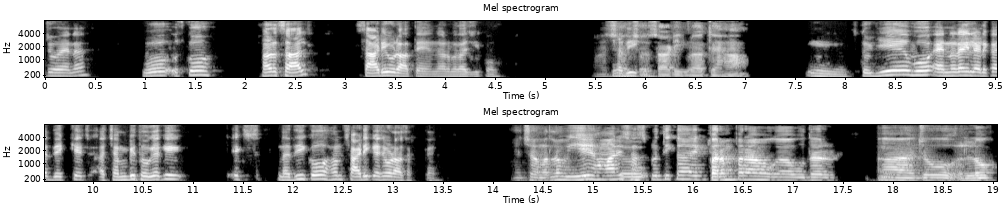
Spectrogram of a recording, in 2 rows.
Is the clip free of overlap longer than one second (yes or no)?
yes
